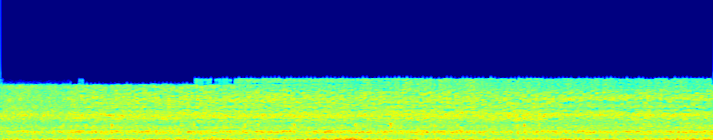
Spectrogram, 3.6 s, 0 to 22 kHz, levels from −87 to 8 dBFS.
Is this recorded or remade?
recorded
